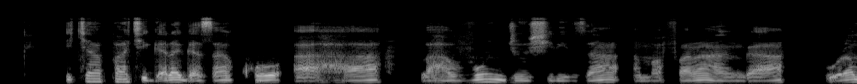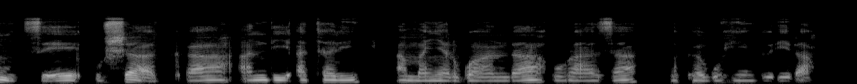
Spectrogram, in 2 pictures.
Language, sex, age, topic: Kinyarwanda, male, 18-24, finance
